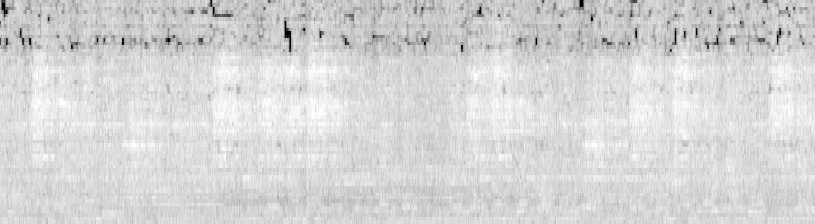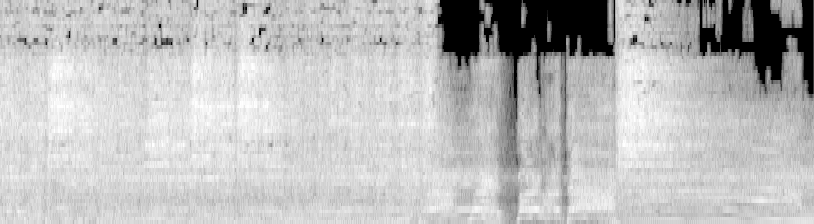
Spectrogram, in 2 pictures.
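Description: Punk rock song: loud full band with drums, electric guitar and yelled singing. About twelve and a half seconds in the band breaks off, and after a short gap a guitar chord rings on its own near the end.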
